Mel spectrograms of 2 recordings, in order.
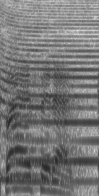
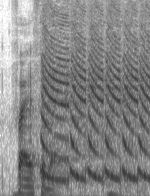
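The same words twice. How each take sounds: First: Louder, normal pitch, cut short; louder punchy repeat. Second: Chanted, much higher and very slow; chanted, stretch it out like a rallying cry; high drawn-out chant. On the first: Host repeating the rallying cry louder and firmer. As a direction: bark it back as a firm slogan. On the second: Host hyping the joke with a stretched-out high chant. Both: Pretend.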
